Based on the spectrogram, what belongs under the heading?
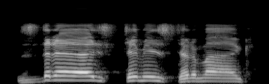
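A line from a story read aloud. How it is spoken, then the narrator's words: Joyful shout. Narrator (Russian): радостно заорал Кларенс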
